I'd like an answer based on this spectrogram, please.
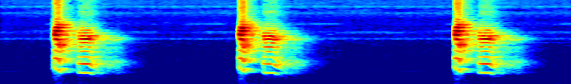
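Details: Tokay gecko giving three harsh, barking two-syllable calls about two seconds apart. Each has an abrupt first note and a drawn-out second note that fades quickly, with no other sounds in the background.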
